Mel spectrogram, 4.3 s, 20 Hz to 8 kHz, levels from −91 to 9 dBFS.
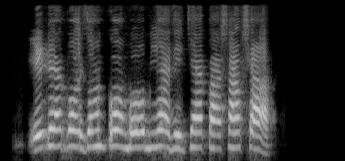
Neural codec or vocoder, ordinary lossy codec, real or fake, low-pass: codec, 16 kHz in and 24 kHz out, 0.6 kbps, FireRedTTS-2 codec; MP3, 64 kbps; fake; 7.2 kHz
